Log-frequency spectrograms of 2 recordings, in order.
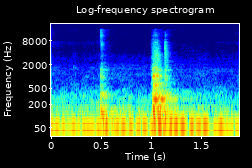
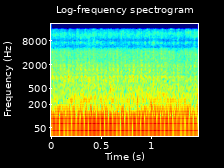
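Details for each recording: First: ACE Hydra crane, cabin control lever (last of four) that sticks when steering: sharp irregular clunks every half second over low engine hum as it's worked; debris in the control valve spool suspected. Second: Hydra crane after repairing the sticking control-lever valve spool, test-lifting a 6-ton box: low, steady engine drone with even pulses and no groaning, juddering or stalling under load; the crane swings smoothly and the lever seems no longer to stick.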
